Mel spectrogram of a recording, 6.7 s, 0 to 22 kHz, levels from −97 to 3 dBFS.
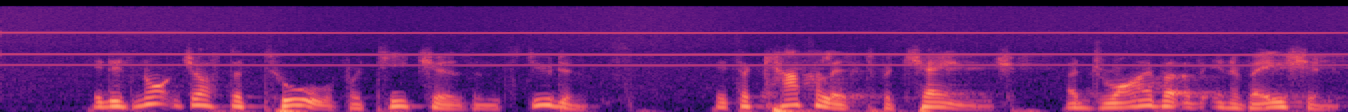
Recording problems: muffled; very; fading above 3.5 kHz
echo of what is said; faint; from 3 s on; 90 ms later, 20 dB below the speech
high-pitched whine; loud; throughout; 7.5 kHz, 5 dB below the speech
hiss; faint; throughout; 20 dB below the speech

